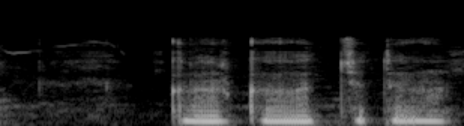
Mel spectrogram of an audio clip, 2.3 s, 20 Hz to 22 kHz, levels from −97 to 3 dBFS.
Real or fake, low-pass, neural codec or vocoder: real; 7.2 kHz; none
